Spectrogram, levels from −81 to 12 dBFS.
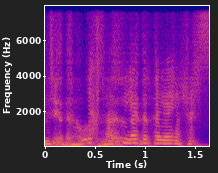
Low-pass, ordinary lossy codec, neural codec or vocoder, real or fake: none; none; codec, 16 kHz, 0.5 kbps, FreqCodec, smaller model; fake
